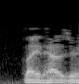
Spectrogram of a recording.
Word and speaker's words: Lighthizer: Both the delegates from the United States, Robert Lighthizer, is how you pronounce his name? – Lighthizer, yeah.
